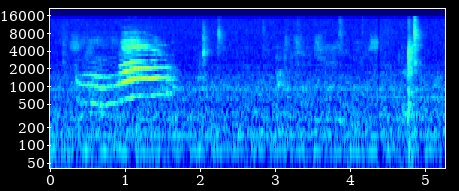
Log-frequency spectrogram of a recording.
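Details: A single loud, rising-then-falling meow from a cat, clear and harmonic, followed by quiet with a few faint clicks and taps.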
